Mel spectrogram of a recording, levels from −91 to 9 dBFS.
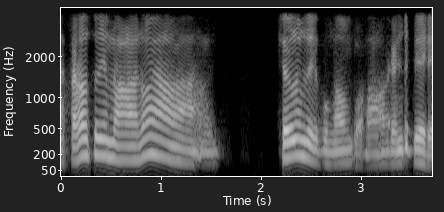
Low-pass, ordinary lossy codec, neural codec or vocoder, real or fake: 3.6 kHz; none; codec, 16 kHz, 1 kbps, FreqCodec, larger model; fake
